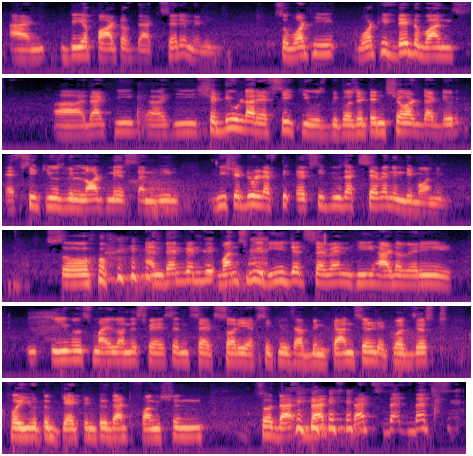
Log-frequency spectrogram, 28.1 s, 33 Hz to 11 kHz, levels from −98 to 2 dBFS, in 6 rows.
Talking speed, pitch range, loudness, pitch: 180 wpm, 130-170 Hz, -21 LUFS, 145 Hz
